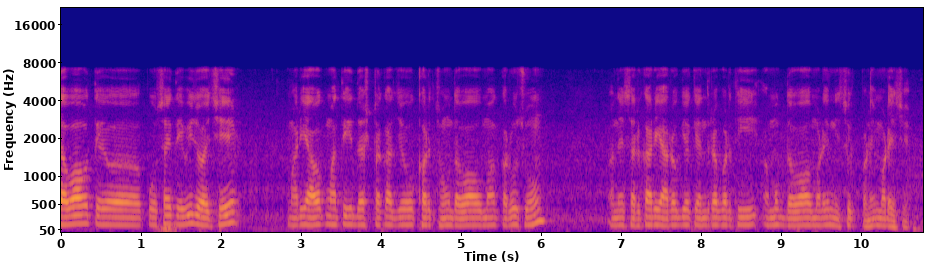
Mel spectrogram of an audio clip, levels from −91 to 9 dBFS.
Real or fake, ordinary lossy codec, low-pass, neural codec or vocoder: real; none; 7.2 kHz; none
